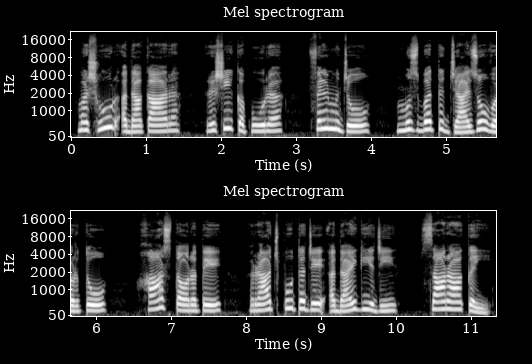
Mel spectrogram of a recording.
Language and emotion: Sindhi, neutral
